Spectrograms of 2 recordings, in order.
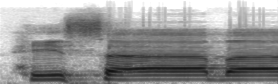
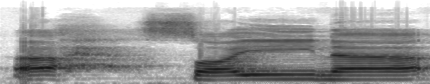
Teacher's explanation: حساب سین پتلا ہے، حساب احصینا صاد کو پر کریں گے، مخرج ایک ہی ہے، پر اور پتلا کرنے سے فرق نمایاں ہوگا کہ یہ کون سا حرف ہے۔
